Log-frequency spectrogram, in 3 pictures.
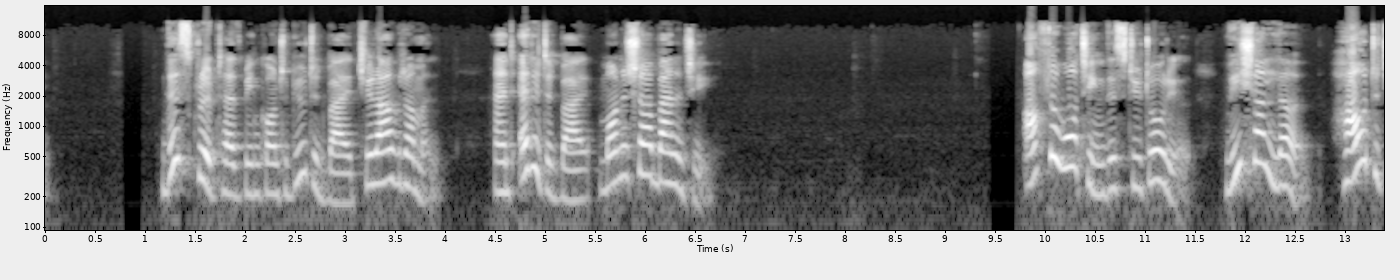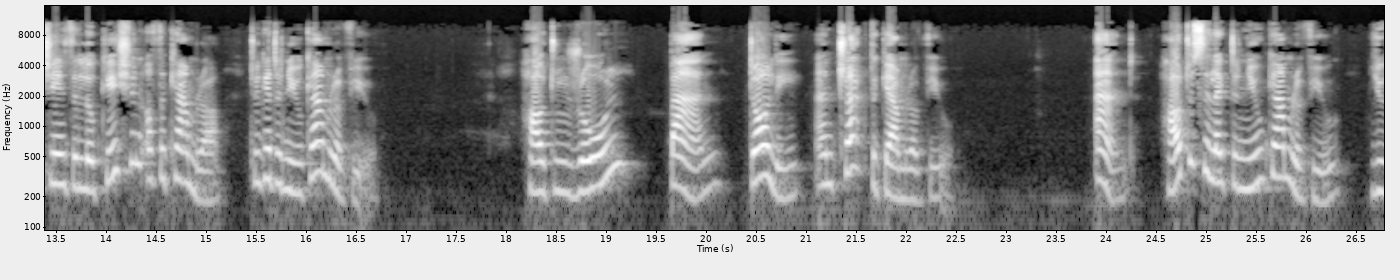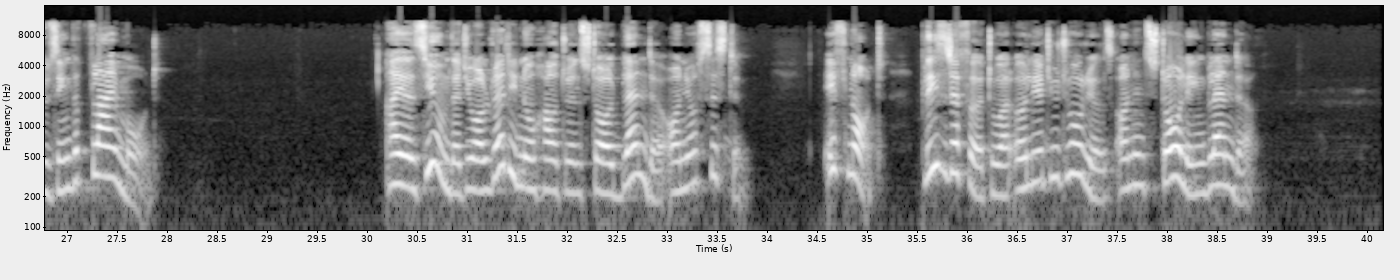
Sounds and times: Speech: 1.2s - 6.8s, 9.8s - 16.8s, 18.2s - 22.6s, 23.9s - 28.0s, 30.2s - 33.9s, 34.6s - 39.0s.

